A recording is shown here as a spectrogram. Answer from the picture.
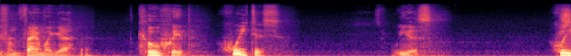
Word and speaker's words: Wheatus: Wheatus? What's wrong with the way I say Wheatus? Why are you putting so much emphasis on the H? Wheatus. You sound like Stewie from Family Guy. Cool Whip. Wheatus.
